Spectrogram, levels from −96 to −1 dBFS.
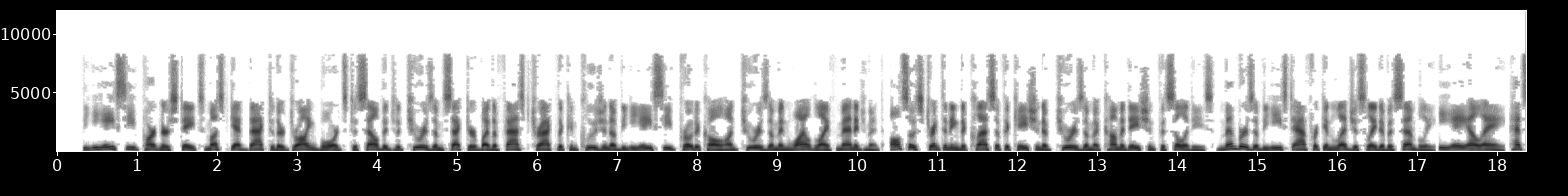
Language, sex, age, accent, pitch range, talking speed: English, male, 40-59, American, 120-145 Hz, 155 wpm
